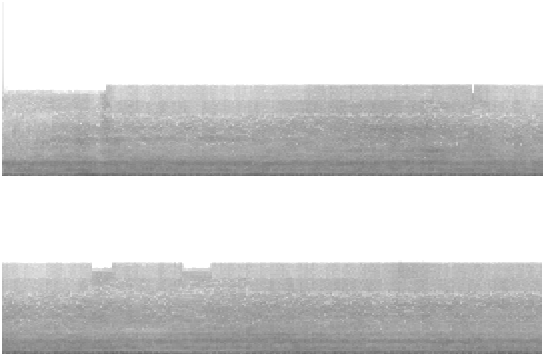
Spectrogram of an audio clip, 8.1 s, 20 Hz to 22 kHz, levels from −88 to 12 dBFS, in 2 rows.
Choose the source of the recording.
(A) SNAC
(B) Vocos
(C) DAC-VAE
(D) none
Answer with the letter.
B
